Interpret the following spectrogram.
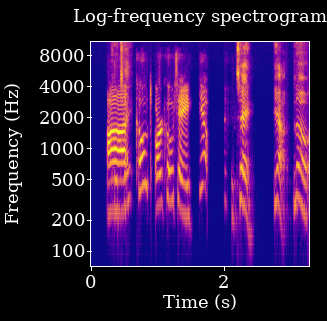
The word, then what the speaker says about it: Côté: Yeah, no, it's not Côté, it's Côté. Which for those of you on YouTube, you see the fun little lines up there, the French pronunciation of that.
